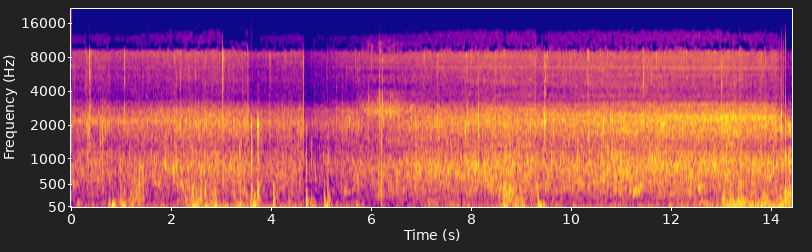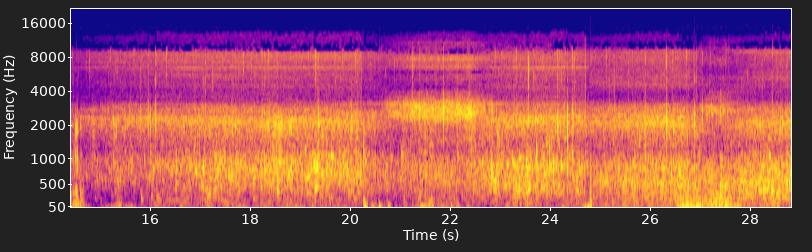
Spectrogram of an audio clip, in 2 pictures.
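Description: Underwater water noise: a muffled, irregular rush and gurgle with many small crackling clicks and low rumbles, briefly quieter about halfway through.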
